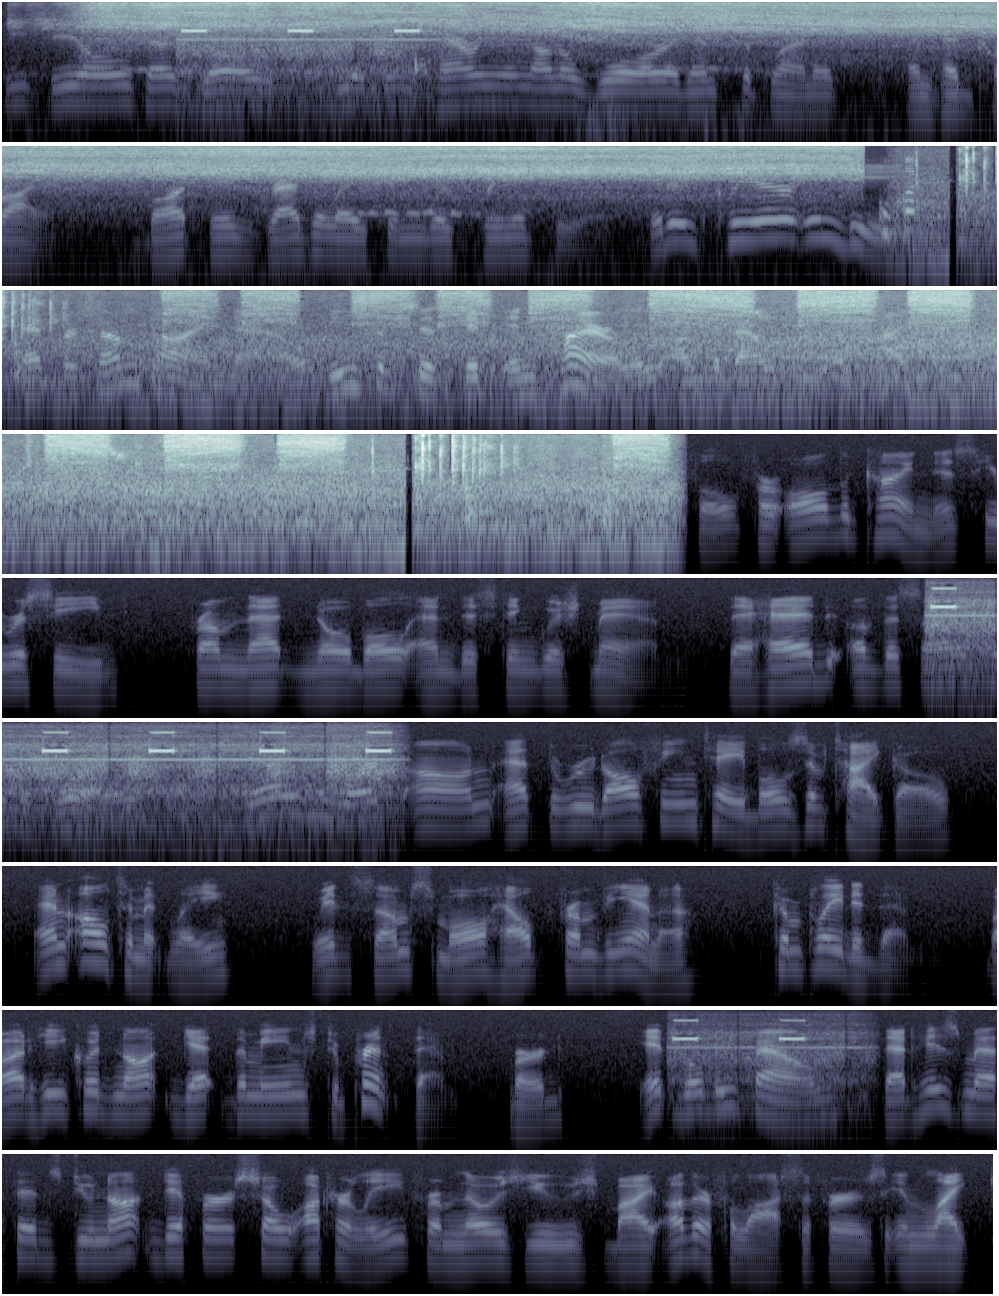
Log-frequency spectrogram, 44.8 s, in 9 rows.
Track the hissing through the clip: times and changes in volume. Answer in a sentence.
You can hear the hissing from 0.0 to 18.4 s, getting louder.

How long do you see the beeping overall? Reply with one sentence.
You can hear the beeping for 5 seconds altogether.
